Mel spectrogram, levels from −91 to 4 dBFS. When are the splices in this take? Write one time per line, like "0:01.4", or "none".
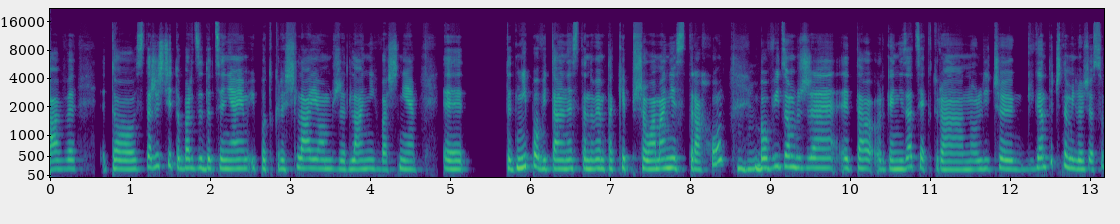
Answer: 0:04.8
